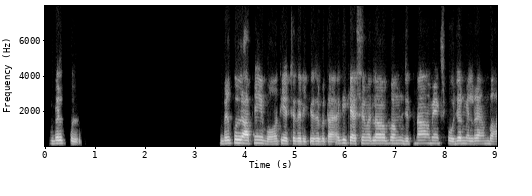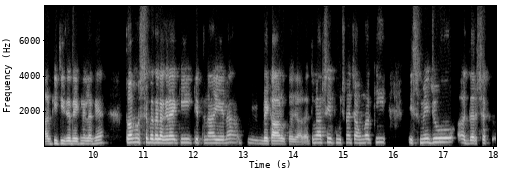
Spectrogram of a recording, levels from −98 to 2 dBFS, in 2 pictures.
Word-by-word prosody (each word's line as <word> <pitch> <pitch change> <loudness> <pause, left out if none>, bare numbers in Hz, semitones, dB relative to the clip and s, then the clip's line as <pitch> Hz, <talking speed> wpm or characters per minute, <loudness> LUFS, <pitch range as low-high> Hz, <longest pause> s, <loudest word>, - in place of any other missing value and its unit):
बिल्कुल। 165 -3 +2 2.9
बिल्कुल। 180 +3 +5
आपने 170 +2 +7
ये 180 - +2
बहुत 140 -1 -2
ही 170 - +4
अच्छे 155 0 +1
तरीके 145 0 +1
से 145 - +2
बताया 140 +1 -1
कि 185 +1 +1
कैसे 170 0 +2
मतलब 165 0 +3
अब 165 +1 -2
हम 165 0 -2
जितना 155 +3 -2
हमें 170 0 -1
एक्सपोज़र 160 -2 0
मिल 155 -2 -3
रहा 155 0 +2
है, 155 - -4
हम 155 0 -8
बाहर 145 -1 -2
की 165 - 0
चीज़ें 155 0 0
देखने 150 +2 -1
लगे 155 +1 -3
हैं। 190 +3 -5 0.4
तो 210 - +6
हमें 215 +2 +4
उससे 225 0 -2
पता 210 -1 +3
लग 200 -2 +4
रहा 195 +1 +5
हैं 200 -1 0
कि 210 0 -5
कितना 190 -1 -4
ये 190 -1 -1
ना 205 +3 -7 0.3
बेकार 160 -4 0
होता 140 -2 -6
जा 130 -1 -7
रहा - - -7
है। - - -7
तो 200 - -9
मैं 210 - -2
आपसे 205 +3 -3
ये 225 - -2
पूछना 205 0 -7
चाहूँगा 200 +1 -4
कि 230 -1 -8 0.5
इसमें 205 +3 -3
जो 225 +3 0 0.6
दर्शक 175 +2 -4
170 Hz, 180 wpm, -21 LUFS, 155-195 Hz, 2.9 s, आपने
